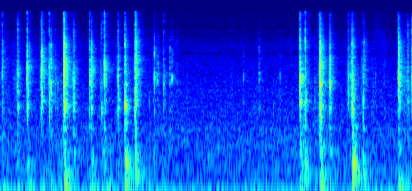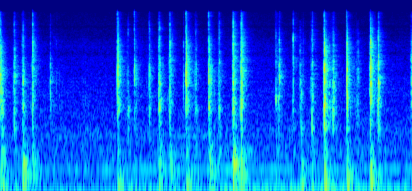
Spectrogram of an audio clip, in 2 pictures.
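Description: Fingertips of both hands rapidly press the keys of a full-size black plastic computer keyboard resting on a dark desk. Dozens of bright, crisp plastic taps come in quick bursts, each dying away almost instantly. The bursts are separated by short pauses.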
